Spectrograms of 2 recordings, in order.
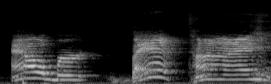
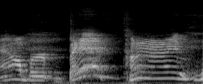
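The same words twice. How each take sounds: First: Loud high call across the house. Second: Even higher loud call; hollering for bath time. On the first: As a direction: call him in for his bath. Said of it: "they go". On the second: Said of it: "See, I'm ribbing myself". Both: Retold or imitated.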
